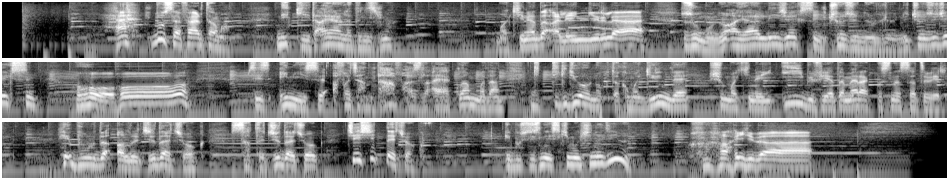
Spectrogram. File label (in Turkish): enerjik esprili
